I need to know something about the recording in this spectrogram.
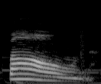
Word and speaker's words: bone: Of course, we don't say the E, but it does tell us, this silent E tells us that the O is long.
